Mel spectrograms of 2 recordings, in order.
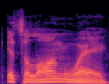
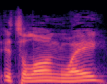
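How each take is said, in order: First: Lower, matter-of-fact echo; man's concession. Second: Higher voice for the woman; woman's objection. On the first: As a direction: agree simply, voice dropping. Man echoes her, conceding. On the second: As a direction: point out the distance, pitched up. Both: Retold or imitated.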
